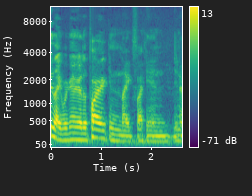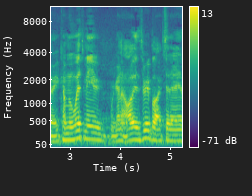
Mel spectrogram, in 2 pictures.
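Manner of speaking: ordinary talk, nothing marked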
